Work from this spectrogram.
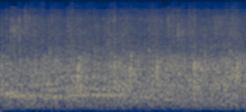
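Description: A church congregation during a sermon breaks into loud, dense applause, a brief, steady burst of many hands clapping together.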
